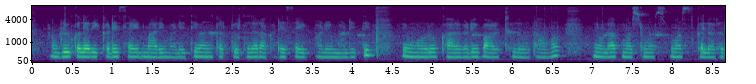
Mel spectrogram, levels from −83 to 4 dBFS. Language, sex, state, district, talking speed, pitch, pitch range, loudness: Kannada, female, Karnataka, Belgaum, 180 wpm, 190 Hz, 185-195 Hz, -30 LUFS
